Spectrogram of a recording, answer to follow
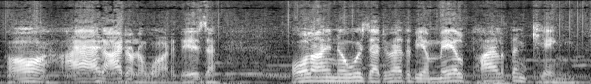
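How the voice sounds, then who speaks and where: A man's voice: medium pitch, fast, bright, forceful tone, natural voice. An American man playing a cocky, flirtatious veteran pilot with brash, slangy patter in a 1930s Hollywood film. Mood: breezy. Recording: vintage 1930s film soundtrack with music.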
